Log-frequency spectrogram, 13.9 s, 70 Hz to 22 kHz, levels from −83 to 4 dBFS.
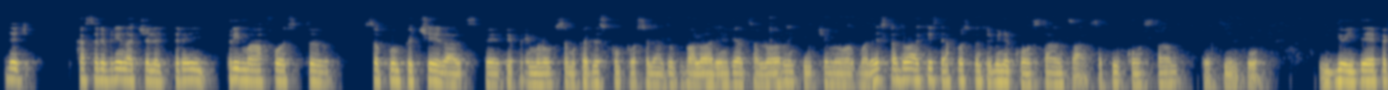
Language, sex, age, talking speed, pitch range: Romanian, male, 20-39, 225 wpm, 105-120 Hz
